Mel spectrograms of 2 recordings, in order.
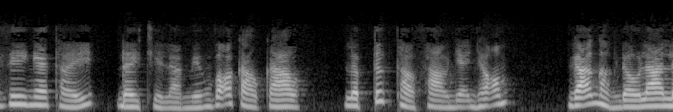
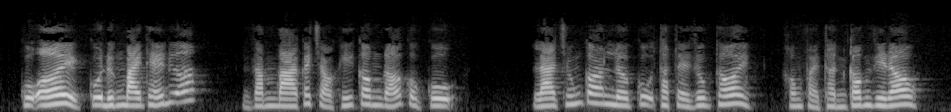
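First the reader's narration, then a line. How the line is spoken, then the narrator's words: Urgent alarmed shout. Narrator (Vietnamese): Nhậm Mã thấy không ổn, vội vàng thét lớn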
